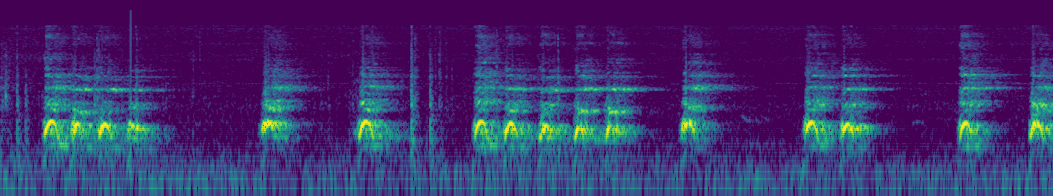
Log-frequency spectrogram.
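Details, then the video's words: Pet dog barking in a residential neighbourhood on Spruce Street, Royse City, Texas, said to bark for hours a day; bursts of two to four sharp barks repeated every one to two seconds. "Our dog barking"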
